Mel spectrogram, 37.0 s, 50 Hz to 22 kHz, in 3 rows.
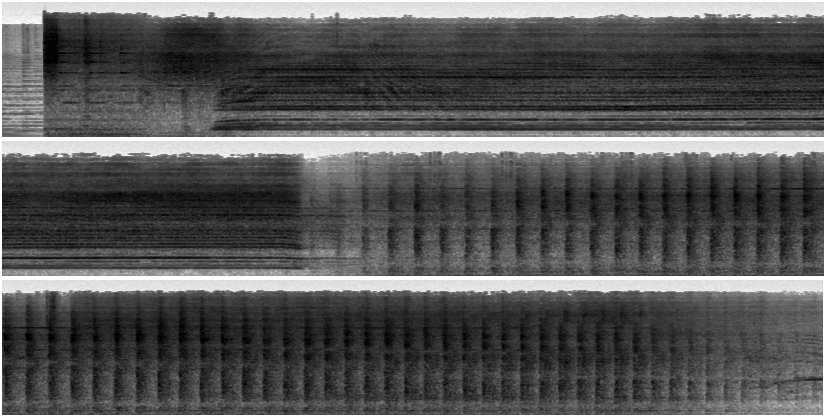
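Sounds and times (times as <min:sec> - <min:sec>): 
steam train hissing steam: 0:00.6 - 0:36.9
steam train whistle: 0:03.1 - 0:17.6, 0:35.9 - 0:36.9.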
